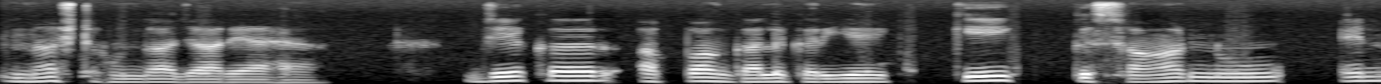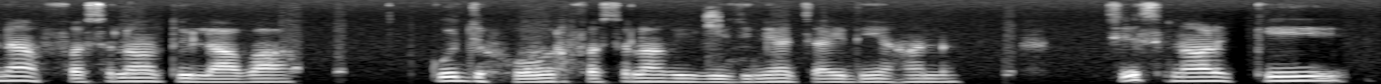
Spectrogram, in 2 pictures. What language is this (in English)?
Punjabi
